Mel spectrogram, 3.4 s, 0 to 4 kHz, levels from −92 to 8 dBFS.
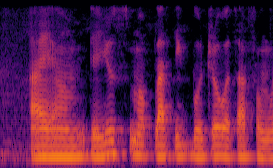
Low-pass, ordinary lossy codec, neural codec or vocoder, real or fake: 3.6 kHz; none; none; real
